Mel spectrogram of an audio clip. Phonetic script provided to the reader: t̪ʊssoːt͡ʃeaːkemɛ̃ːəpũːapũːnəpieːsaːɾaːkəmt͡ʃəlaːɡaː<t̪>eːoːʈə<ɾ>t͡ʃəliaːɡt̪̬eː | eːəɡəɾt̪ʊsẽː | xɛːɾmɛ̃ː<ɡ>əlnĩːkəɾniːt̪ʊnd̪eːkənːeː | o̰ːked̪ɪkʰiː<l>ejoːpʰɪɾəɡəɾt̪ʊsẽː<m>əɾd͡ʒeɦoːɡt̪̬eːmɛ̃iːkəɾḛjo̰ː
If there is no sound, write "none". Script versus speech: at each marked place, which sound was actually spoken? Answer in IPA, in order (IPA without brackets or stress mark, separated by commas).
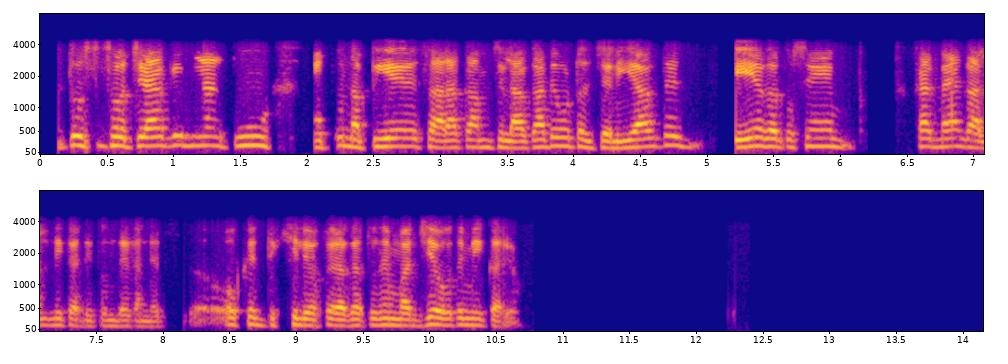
t̪, l, ɡ, l, m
